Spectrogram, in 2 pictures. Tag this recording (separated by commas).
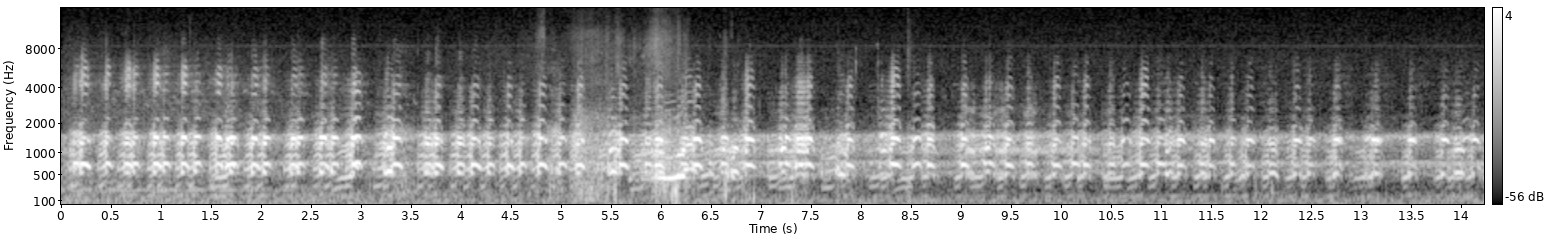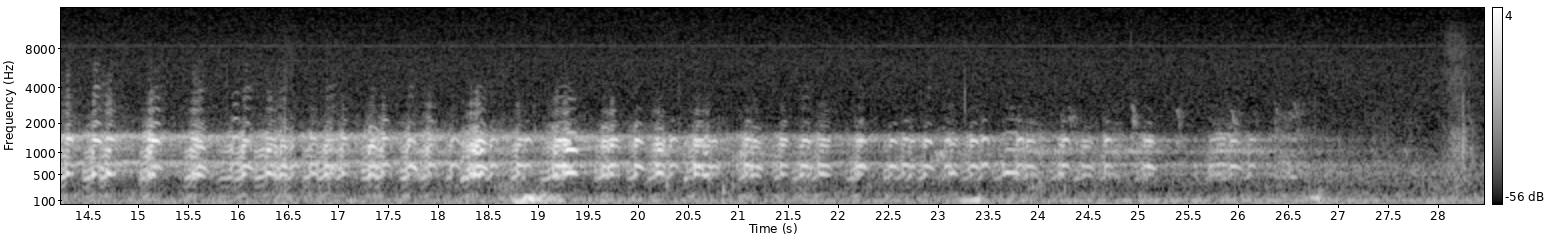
bird call, Wild animals, Fowl, Animal, Bird, livestock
